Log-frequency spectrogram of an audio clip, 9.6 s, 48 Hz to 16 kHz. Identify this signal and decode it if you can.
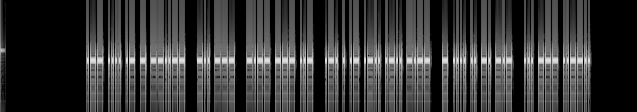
Morse code, heard as a keyed tone, about 44 wpm, 700 Hz. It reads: WHAT, DO YOU REALLY THINK SO?
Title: Sentences from Top 600 Words 45wpm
